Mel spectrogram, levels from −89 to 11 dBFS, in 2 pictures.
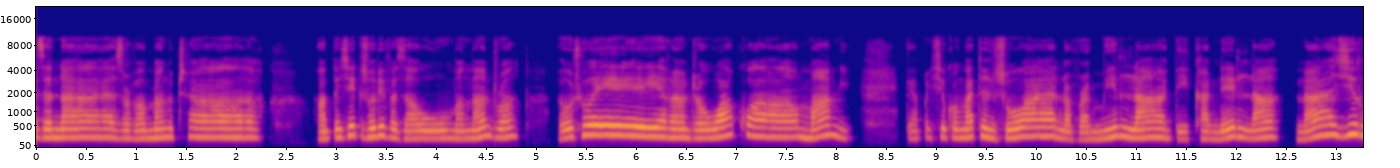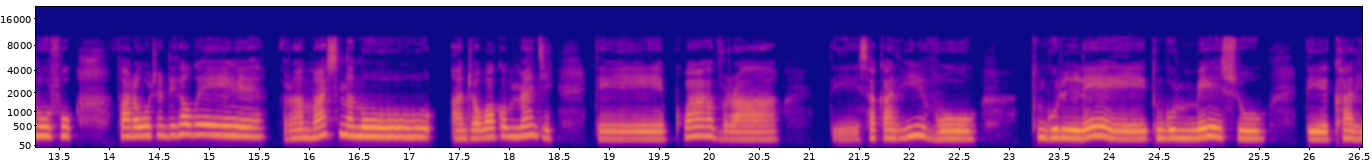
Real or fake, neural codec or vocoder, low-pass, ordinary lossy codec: fake; autoencoder, 22.05 kHz, a latent of 192 numbers a frame, VITS, trained on one speaker; 9.9 kHz; none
